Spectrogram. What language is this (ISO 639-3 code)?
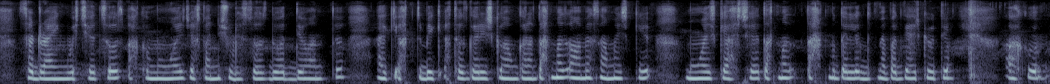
kas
